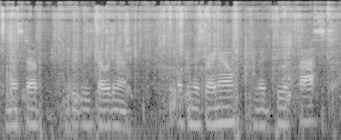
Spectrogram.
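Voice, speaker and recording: The speaker talks at a fairly quick pace. Background noise is noticeable. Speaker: YouTuber unboxing weather radios. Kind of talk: casual unboxing video with friends. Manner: fast.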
